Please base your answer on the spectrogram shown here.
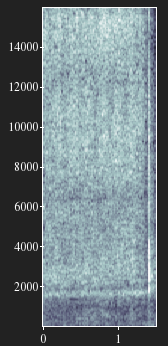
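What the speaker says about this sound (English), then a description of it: "I'm just gonna spray a little bit there, brush it" Paul Mitchell Extra Body hairspray hisses from a can in a steady, fairly quiet stream during hair styling, ending with a short sharper puff of spray.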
